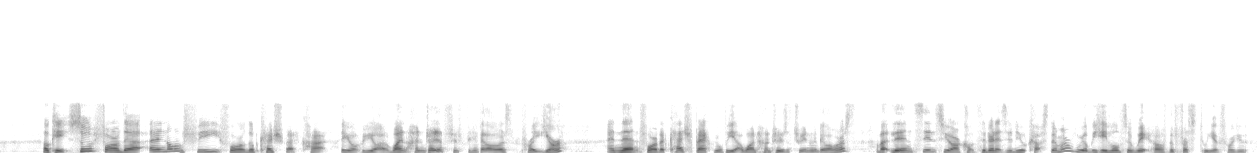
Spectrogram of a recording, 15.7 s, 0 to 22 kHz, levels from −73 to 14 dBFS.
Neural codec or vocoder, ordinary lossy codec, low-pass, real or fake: codec, 16 kHz in and 24 kHz out, 0.4 kbps, LongCat-Audio-Codec, four codebook decoder; none; 7.2 kHz; fake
